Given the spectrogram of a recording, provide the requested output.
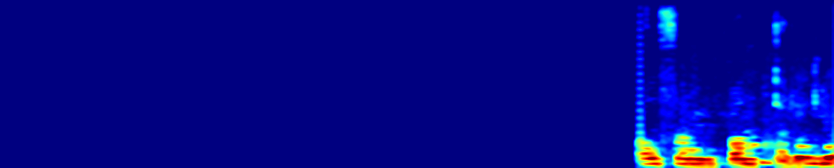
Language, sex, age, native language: Icelandic, male, 18-19, Icelandic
